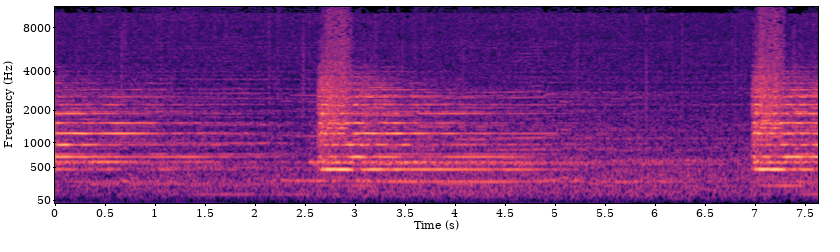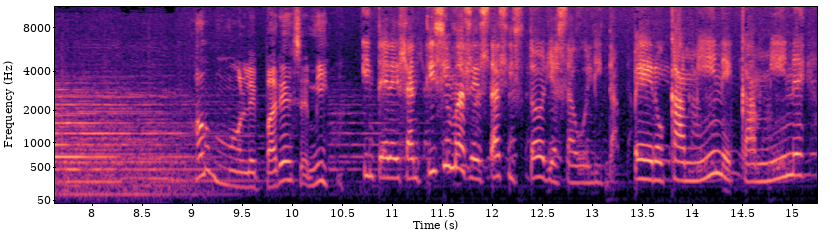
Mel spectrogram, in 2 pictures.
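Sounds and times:
stolen parish church bell striking: 0:00.0 - 0:13.4
speech: 0:09.7 - 0:15.2.

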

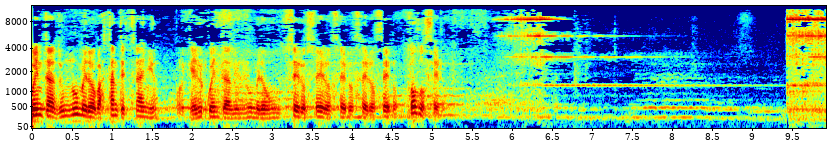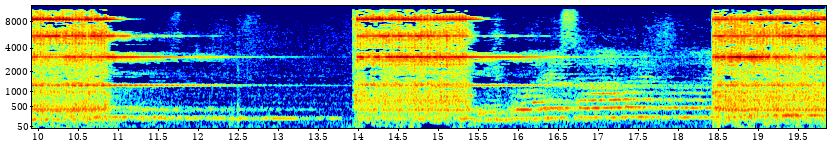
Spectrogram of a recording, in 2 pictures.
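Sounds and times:
speech: 0:00.0 - 0:05.4
telephone ringing in bright trilling bursts: 0:05.8 - 0:07.8, 0:09.4 - 0:12.5, 0:14.0 - 0:16.5, 0:18.4 - 0:19.8.

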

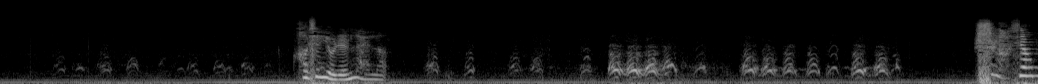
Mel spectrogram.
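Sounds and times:
low steady hum: 0:00.0 - 0:10.3
dog barking: 0:00.5 - 0:02.8, 0:04.2 - 0:09.1
speech: 0:03.0 - 0:04.0, 0:10.2 - 0:10.3.

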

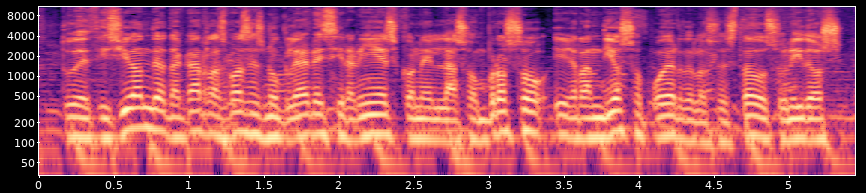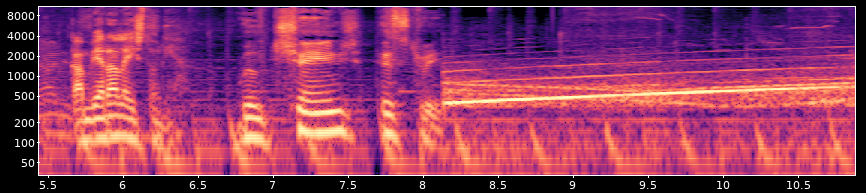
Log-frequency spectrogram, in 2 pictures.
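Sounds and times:
speech: 0:00.2 - 0:08.3
air raid sirens sounding in Jerusalem and Tel Aviv: 0:08.2 - 0:10.8.

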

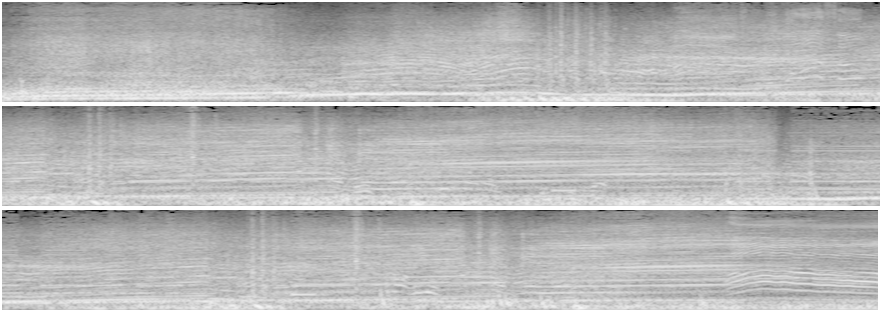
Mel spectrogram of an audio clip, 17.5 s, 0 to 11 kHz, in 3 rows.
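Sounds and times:
car engine revving hard: 0:00.0 - 0:17.5.

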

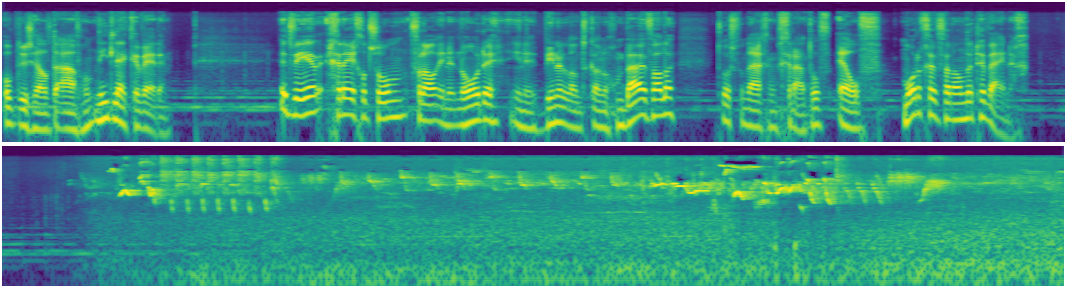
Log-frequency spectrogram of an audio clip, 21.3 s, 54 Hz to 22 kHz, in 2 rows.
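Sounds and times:
speech: 0:00.0 - 0:02.2, 0:02.8 - 0:10.4
nightingale singing: 0:11.2 - 0:21.2.

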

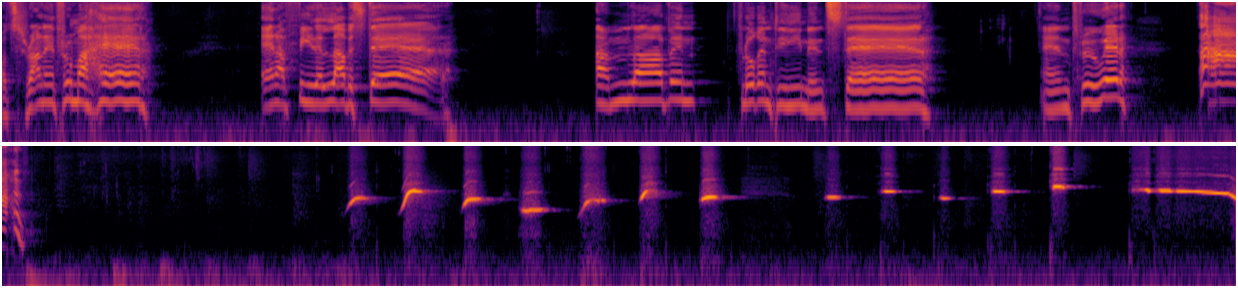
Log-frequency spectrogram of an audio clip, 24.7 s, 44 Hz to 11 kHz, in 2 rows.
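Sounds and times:
speech: 0:00.0 - 0:01.6, 0:02.6 - 0:04.6, 0:06.0 - 0:09.4, 0:10.4 - 0:11.4, 0:12.0 - 0:12.7
person whistling a tune: 0:15.8 - 0:19.8, 0:20.5 - 0:24.6.

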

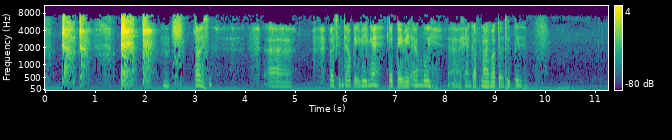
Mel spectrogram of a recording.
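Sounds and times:
faint low hum: 0:00.0 - 0:11.2
person with a cold coughing, set off by speaking: 0:00.4 - 0:02.6
speech: 0:02.4 - 0:03.5, 0:04.5 - 0:05.0, 0:05.7 - 0:09.7.

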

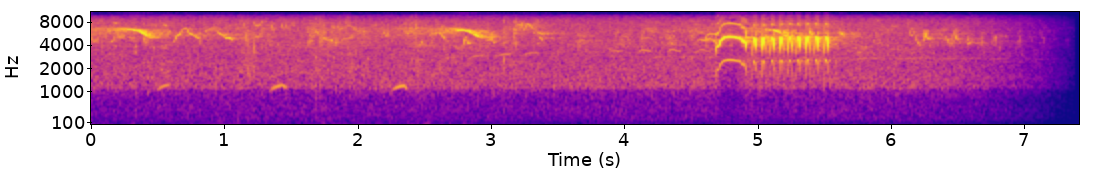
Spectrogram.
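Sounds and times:
steady background hiss: 0:00.0 - 0:07.3
bird chirps and short whistles: 0:04.7 - 0:05.6.

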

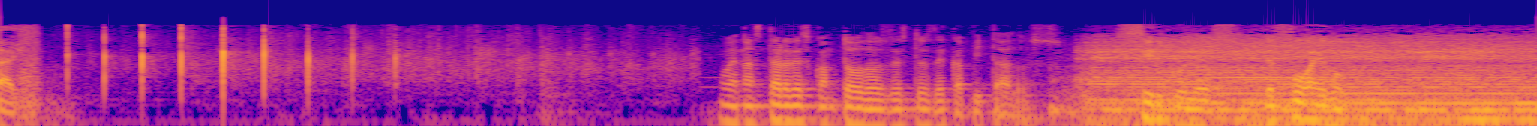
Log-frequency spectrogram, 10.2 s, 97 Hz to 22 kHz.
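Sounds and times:
speech: 0:00.0 - 0:00.3, 0:04.8 - 0:09.7
hand claps as applause for performers on a stage: 0:00.4 - 0:04.7.

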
